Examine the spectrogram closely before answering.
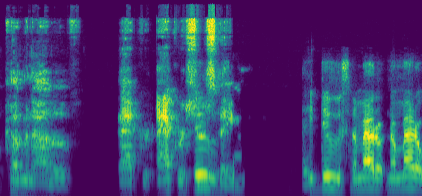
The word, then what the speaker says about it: Acrisure: But at the end of the day, you had an L coming out of Acrisure Stadium.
